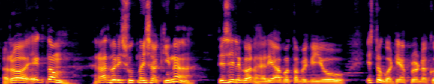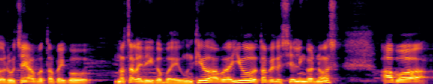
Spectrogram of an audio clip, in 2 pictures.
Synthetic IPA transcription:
rʌekd̪ʌmrat̪̚bʌɾisut̪nʌjsʌkinʌ | t̪es̬ʌjleɡʌrd̪axeɾiʌbʌt̪ʌpaĩkojoest̪oɡʱʌʈijaproɖʌk̚ʈɦʌɾut͡saĩʌbʌt̪ʌpaĩko | nʌt͡salajd̪iekabʱʌeɦunt̪ʰijoʌbʌjot̪ʌpaĩkoseliŋɡʌrnuɦos | ʌbʌ

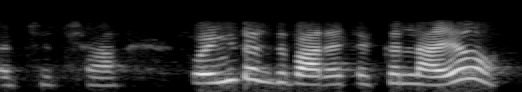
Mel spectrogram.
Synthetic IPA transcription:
ətːɕʰatːɕʰa | koniːt̪əsd̪əbaɾat͡ɕəkːəlːajə

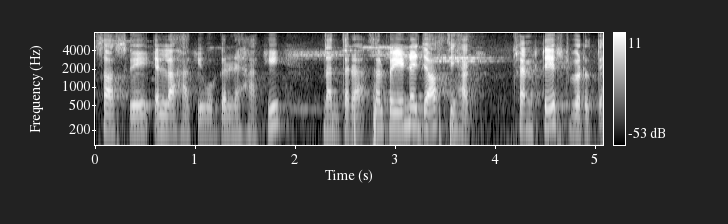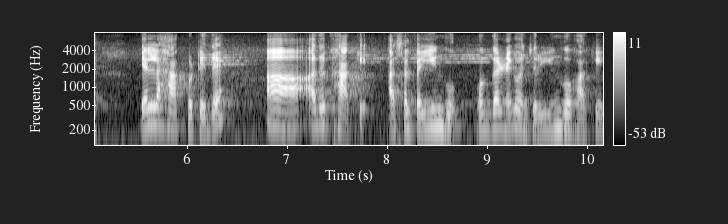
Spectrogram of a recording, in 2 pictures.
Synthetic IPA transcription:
saːsʋeɛlːɐɦaːkiɔɡɐɾɐɳeɦaːkinɐnt̪ɐɾɐsɐlpɐenːed͡ʒaːst̪iɦaːki̥ | t͡ʃɐnːɐʈe̞ːsʈbɐɾut̪ːe̞ | ɛlːɐɦaːkkoʈːid̪e | ɐ̰d̪ɐkːeɦaːki | ɐsɐlpɐiŋɡuɔɡːɐɾɐɳeɡeonːt͡ʃiɾuiŋɡuɦaːki

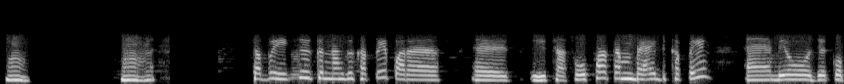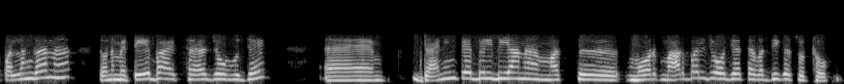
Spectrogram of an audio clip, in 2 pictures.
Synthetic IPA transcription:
ɦː | ɦ | sɐbʱʊɦɪkʊkʊnɐ̃ŋɡkʰɐpepɐɾ | ɦit͡ɕʰaːsoːfakɐmbaːɪɖkʰɐpe | ɛ̃ːɓijɦod͡ʑeːkopɐlə̃ŋɡəna | t̪ɐʊnmẽʈeːbʱaːɪt͡ɕʰɐd͡ʑoɦʊd͡ʑe | ɛ̃ː | ɖaːɪnɪ̃ŋɡ̚ʈeːbəlɓiaːnəmɐst̪moːmaːɾbəld͡ʑoːɦʊd͡ʑet̪ɐʋɐd̪ʱiːksʊʈʰoː

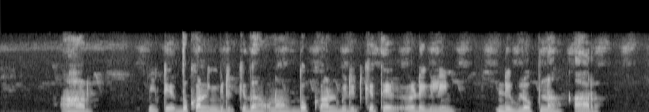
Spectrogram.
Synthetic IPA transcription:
aɾ | iɲʈɛd̪ɔkaniɲbiɾit̚kɛd̪aɔ̰nad̪ɔkanbiɾit̚kɛt̪ɛəɽɛɡlin | ɖiblɔpnaːɾ

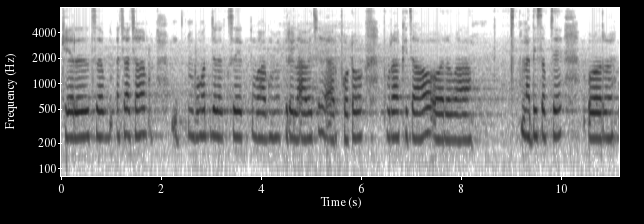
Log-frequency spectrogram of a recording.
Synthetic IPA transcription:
kʰelsəbətːt͡ʃʰaətːʃʰa | bəɦut̪̚d͡ʒəɡəkseʋəɦaɡʱumepʰiɾelabɛt͡ʃʰɛɔɾpʰoʈopuɾakʰit͡ʃaɔɾʋəɦa | nəd̪isəb̚t͡ʃʰɛɔɾ

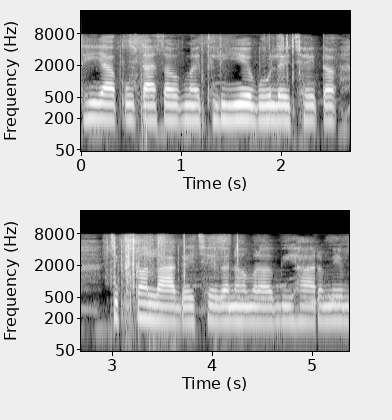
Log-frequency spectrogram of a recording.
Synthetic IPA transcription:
t̪ʰijapuʈasəbməjt̪ʰlijebolɛt͡ʃʰɛt̪ɔ | t͡ʃikːənlaɡɛt͡ʃʰɛɡənaɦəmɾabiɦaɾme

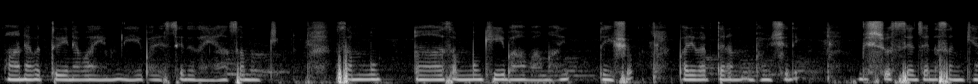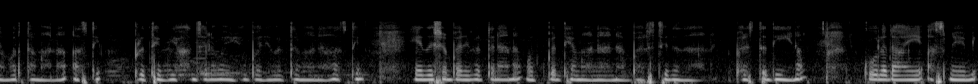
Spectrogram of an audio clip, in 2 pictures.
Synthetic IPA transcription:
maːnɐʋɐt̪ʋiːnɐʋaːjɐmeːpɐɾist̪ʰit̪ɐd̪ɐjaːsɐmukʰi̥sɐm | sɐmːukʰiːbʱaːʋaːmɐːid̪eːʃupɐɾiʋɐɾt̪ɐnɐmbʱɐʋiʃjɐt̪iʋiʃʋɐsjɐd͡ʒɐnɐsɐŋkʰjaʋɐɾt̪ɐmaːnɐʔɐst̪ʰipɾut̪ʰiʋjɐhɐd͡ʒɐlɐʋɐjjupɐɾiʋɐɾt̪ɐmaːnaɐst̪ieːd̪eːʃɐpɐɾiʋɐɾt̪ɐnaːnɐʔut̪̚pɐd̪ʱjɐmaːnaːnɐst̪ʰit̪ː | b̥ʱɐɾist̪ʰit̪iːnɐkuːlɐd̪aːjiʔɐsmeːʋi

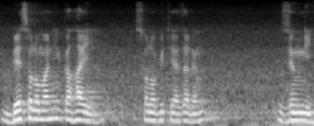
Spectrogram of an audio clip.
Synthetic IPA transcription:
besɔlɔmaniɡaɦaj | sɔlɔbitʰejazadɯŋ | zɯŋni

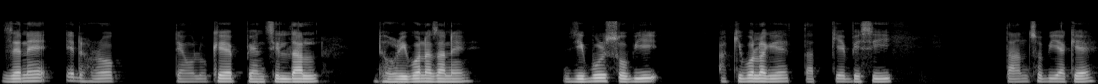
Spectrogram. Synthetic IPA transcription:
zɛnɛ | edʱɔɹɔk̚ | teʊ̃lʊkɛpɛnsildal | dʱoɹibɔnazanɛ | zibʊɹsobi | akibɔlaɡɛtat̚kɛbesi | tansobiakɛ

